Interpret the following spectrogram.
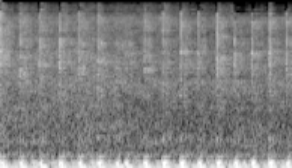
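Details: Engine rebuilt under warranty after failure (crankcase repaired), left idling: steady, even idle with a low, regular pulsing thump and no knocks or rattles. Tight but healthy.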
